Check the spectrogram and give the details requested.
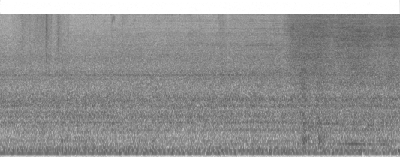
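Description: A two-car train pulling into the station platform: a steady low hum throughout, with the rushing noise of the approaching train growing from about six seconds in.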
